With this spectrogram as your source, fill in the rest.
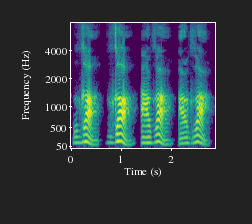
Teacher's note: So the very back of the tongue is going to go press up against the uvula and constrict the air. Not completely stop it, but constrict the air going around there, creating hissing noise while the vocal box vibrates. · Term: French R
